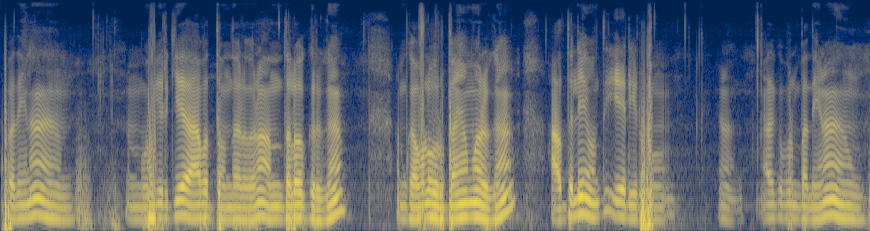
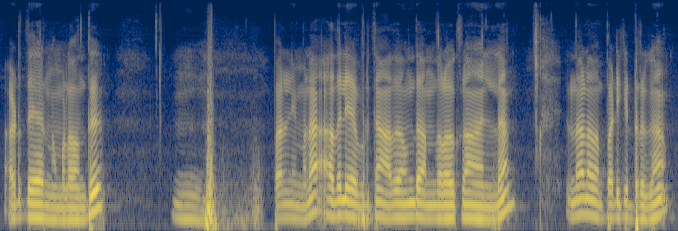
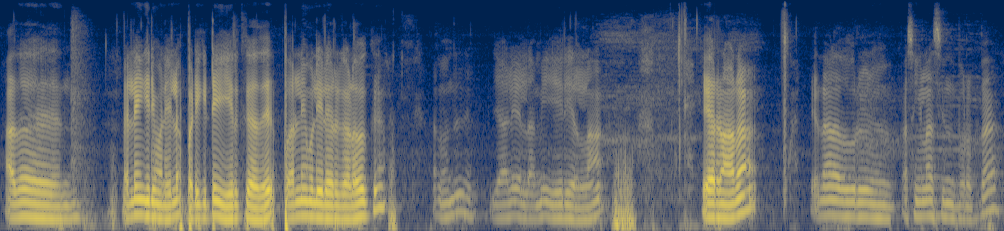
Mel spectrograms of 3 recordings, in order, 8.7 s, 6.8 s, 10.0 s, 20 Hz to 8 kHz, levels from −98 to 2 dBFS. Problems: continuous background conversations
